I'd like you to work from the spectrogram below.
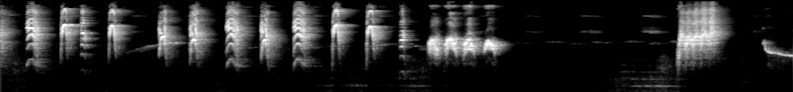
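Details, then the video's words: An agitated Long-tailed shrike gives a rapid run of about twelve short, scratchy notes, then a buzzy chattering burst. A pause follows, then a loud harsh screech and a brief falling whistle. "Cendet Malas Bunyi Seketika Naik Emosi Gacor Nembak"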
